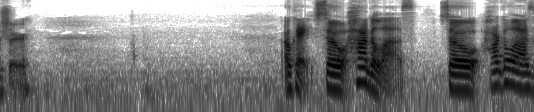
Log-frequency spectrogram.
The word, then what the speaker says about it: Hagalaz: So, hagalaz is literally pronounced ha like laughing. Haha. Ha. And then ga g a and then las. L a h.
